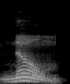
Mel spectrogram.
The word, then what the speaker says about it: gnome: Silent G appears before N in words like no, Nash, gnome, align, benign, and so on.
